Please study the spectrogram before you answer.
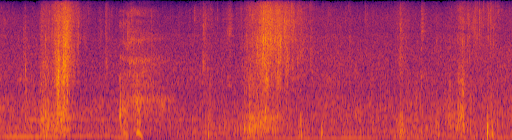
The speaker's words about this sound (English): So that is me pushing up with the broom handle on my gazebo top to get the water out.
